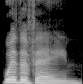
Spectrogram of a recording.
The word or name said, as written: weather-vane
